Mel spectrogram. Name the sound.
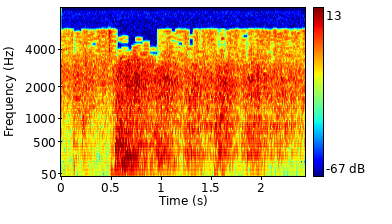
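thunderstorm with rolling thunder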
